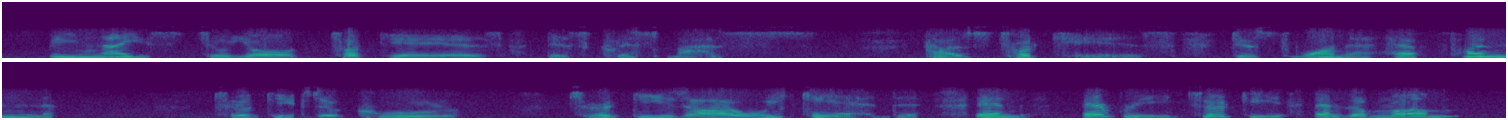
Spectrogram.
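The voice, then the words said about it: Put-on Jamaican accent. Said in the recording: “read it in your best Jamaican accent.”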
